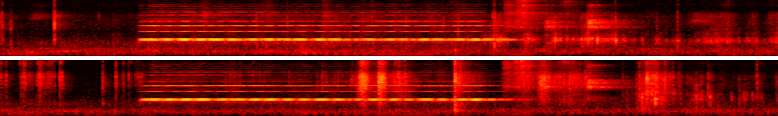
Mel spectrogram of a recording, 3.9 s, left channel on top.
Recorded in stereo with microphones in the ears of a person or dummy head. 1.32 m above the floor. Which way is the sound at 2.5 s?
25° right (ahead or behind).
